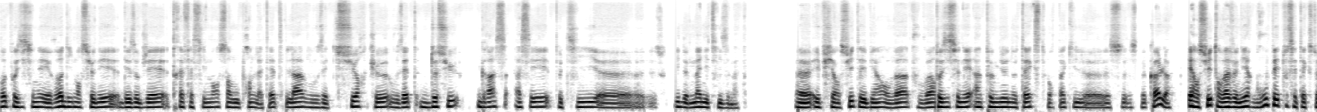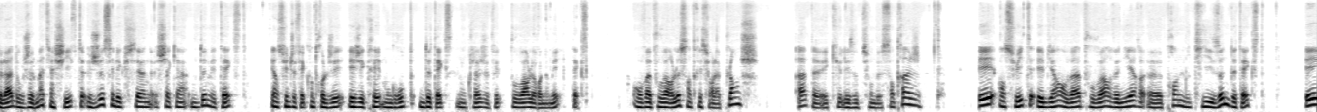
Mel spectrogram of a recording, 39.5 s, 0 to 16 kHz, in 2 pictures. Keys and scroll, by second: 11.5 Down, 14.7 Up, 15.5 Up, 16.2 Up, 24.2 ctrl+g, 27.5-28.9 typing.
